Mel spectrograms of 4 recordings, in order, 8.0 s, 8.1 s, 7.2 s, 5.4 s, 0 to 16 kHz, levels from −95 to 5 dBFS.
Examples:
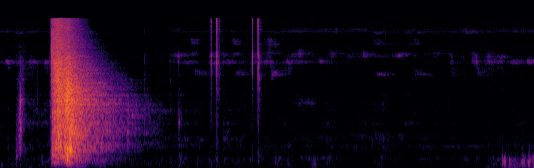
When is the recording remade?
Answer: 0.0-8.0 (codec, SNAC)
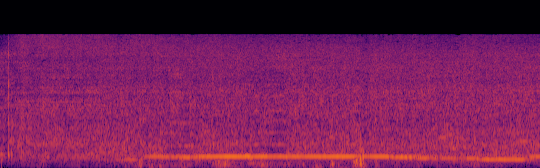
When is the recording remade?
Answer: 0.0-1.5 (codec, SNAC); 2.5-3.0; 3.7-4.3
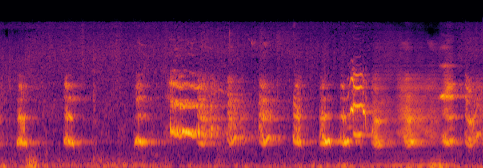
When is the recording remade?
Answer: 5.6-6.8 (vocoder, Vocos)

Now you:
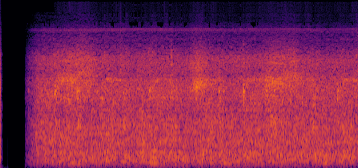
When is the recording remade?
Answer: none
